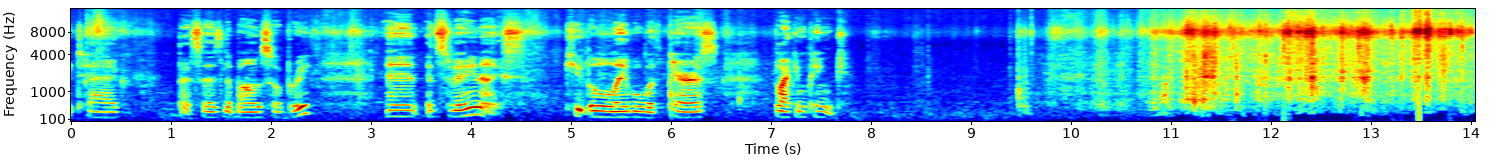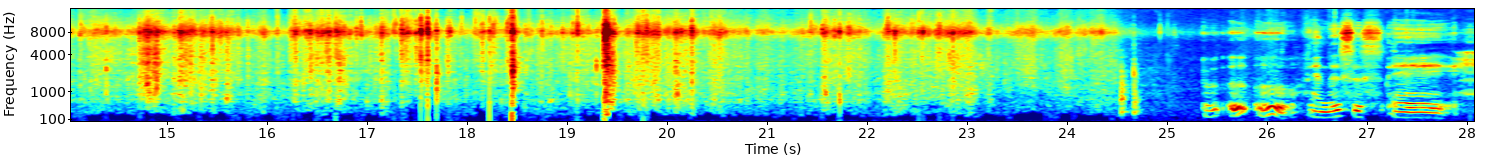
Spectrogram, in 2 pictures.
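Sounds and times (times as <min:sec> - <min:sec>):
crinkly packaging rustling: 0:09.5 - 0:25.2.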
